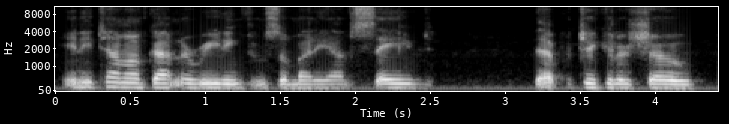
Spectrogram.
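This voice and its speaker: A middle-aged woman with a raspy, worn whiskey voice hosts a casual live chat in an unhurried, rambling, plain-spoken way. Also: low-pitched, level tone, warm tone, a little hiss or hum. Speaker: live show host.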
